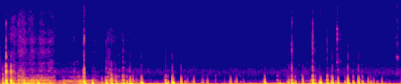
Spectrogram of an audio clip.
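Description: A hand rummages in a fabric bag with a rustle.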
